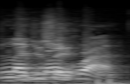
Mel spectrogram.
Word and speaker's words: La Negra: La Negra. La Negra. Like it's like. Is it spelled like Negra? Negra. Yeah, that's Negra.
